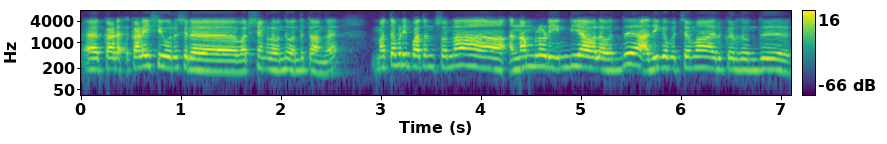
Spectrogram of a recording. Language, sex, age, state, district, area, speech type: Tamil, male, 30-45, Tamil Nadu, Cuddalore, urban, spontaneous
